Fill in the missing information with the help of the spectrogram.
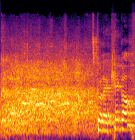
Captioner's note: audience laughs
